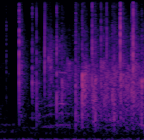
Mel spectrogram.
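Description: Scattered, light clapping comes from a small part of the audience at a spring sports banquet; the claps are uneven and close, tapering off without building into full applause.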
